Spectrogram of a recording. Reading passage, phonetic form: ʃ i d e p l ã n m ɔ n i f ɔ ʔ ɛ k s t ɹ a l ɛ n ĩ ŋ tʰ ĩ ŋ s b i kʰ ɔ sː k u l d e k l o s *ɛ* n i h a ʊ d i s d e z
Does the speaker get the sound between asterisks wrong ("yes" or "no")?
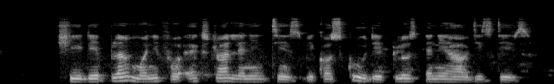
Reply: no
